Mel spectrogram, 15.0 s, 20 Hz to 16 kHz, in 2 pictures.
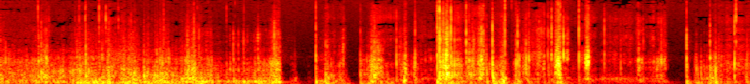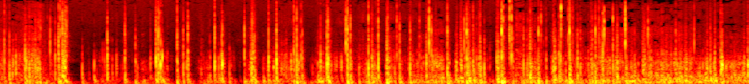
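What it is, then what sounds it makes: Beeswax-coated cotton food wrap. Long nails scratch and tap the waxy folds of a draped beeswax-coated cotton food wrap. Dense, close-up crinkling and scraping fill the clip with rapid, short taps that weigh toward the low end. Brief quiet gaps fall near the 3- and 7-second marks.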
